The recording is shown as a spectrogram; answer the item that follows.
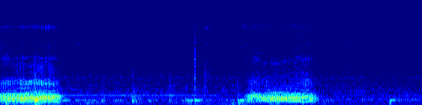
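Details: Two French Bulldogs, Yaman and Enraku, fast asleep at home: two gravelly, buzzing snores about a second long, separated by three seconds of soft breathing.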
